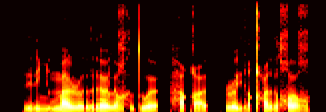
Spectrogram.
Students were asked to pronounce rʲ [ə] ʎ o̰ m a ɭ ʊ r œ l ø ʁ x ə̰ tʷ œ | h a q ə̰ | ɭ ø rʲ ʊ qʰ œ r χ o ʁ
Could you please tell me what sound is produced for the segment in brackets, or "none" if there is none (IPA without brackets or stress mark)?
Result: ə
